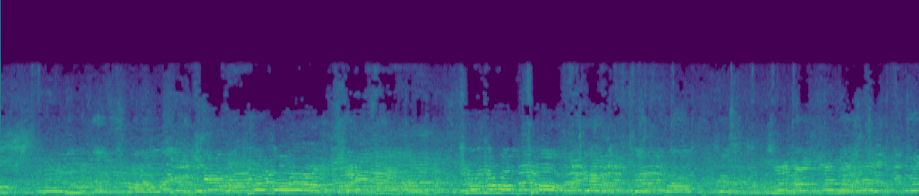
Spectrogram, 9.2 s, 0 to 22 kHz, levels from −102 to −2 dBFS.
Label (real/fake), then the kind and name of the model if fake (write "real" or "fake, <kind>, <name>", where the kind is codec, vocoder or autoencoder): fake, vocoder, Vocos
